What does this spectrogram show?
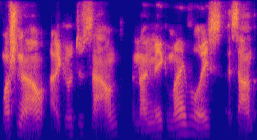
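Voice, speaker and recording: A man's voice: mid-range voice, normal speed, sharp tone, poor audio. A man bantering in online game voice chat, brash and argumentative in broken English. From Poland. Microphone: gaming voice chat mic.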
